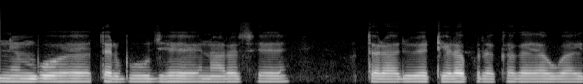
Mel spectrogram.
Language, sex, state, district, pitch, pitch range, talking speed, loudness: Hindi, male, Bihar, West Champaran, 135 Hz, 130-135 Hz, 145 wpm, -17 LUFS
